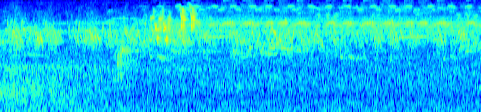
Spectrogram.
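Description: Faint outdoor nature ambience of small birds chirping, with a louder cluster of calls between two and three seconds in. From about three seconds on, a high, steady run of short notes repeats about four times a second.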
